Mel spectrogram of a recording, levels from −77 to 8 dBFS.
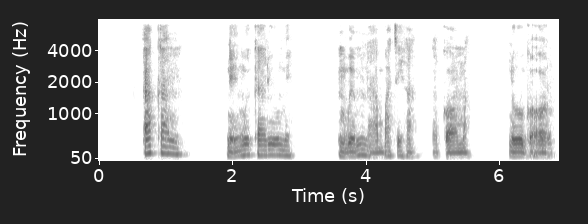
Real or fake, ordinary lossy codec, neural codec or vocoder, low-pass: fake; none; vocoder, 44.1 kHz, 128 mel bands, Pupu-Vocoder; 7.2 kHz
